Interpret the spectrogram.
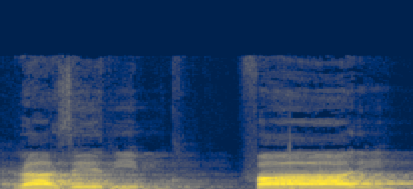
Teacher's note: را جو ہے را کے نیچے زیر ہے اور ہم نے پڑھا ہے کہ را کے اوپر زبر اور پیش ہو تو را موٹا یعنی پور پڑھا جاتا ہے اور را کے نیچے زیر ہو تو باریک پڑھا جاتا ہے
